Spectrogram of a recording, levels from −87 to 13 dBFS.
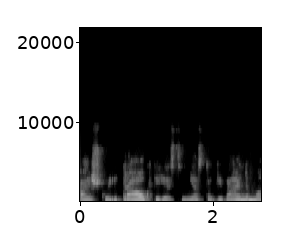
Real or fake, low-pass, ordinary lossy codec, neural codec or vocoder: real; 7.2 kHz; Opus, 24 kbps; none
